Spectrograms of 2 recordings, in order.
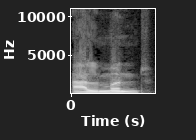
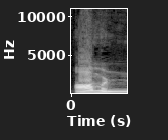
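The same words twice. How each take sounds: First: An l sound is heard in the word. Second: No l sound is heard in the word. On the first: The speaker calls it wrong. "not almond" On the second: The speaker calls it right. "so that is almond; L silent"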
